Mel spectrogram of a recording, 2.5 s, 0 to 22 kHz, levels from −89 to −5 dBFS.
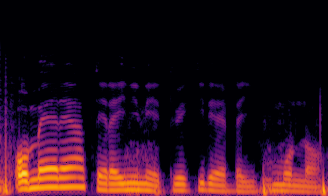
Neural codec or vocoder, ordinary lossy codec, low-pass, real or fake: none; MP3, 64 kbps; 7.2 kHz; real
